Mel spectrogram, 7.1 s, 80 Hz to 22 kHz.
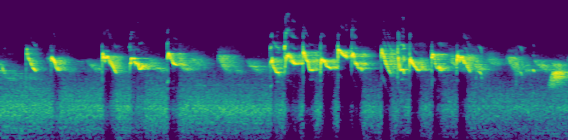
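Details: Bird undergoing song training after Covid-19, recorded 18 May 2020: steady stream of loud whistled notes, each sliding down, packed tightly together through the whole seven seconds with a brief louder flourish midway.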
